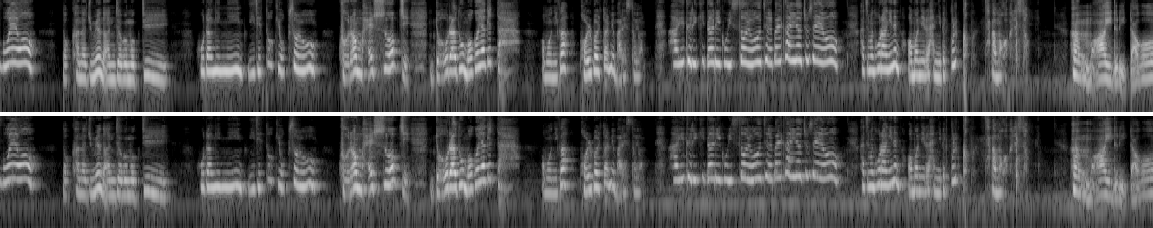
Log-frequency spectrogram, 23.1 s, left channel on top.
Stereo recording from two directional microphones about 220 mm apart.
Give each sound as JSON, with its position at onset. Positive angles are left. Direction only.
{"t": 0.0, "sound": "a sound", "side_deg": 40}
{"t": 1.2, "sound": "a woman's voice", "side_deg": 40}
{"t": 8.7, "sound": "speech", "side_deg": 15}
{"t": 9.2, "sound": "a woman's voice", "side_deg": 35}
{"t": 21.4, "sound": "speech", "side_deg": 35}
